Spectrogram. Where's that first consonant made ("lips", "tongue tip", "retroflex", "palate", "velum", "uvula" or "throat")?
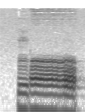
lips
